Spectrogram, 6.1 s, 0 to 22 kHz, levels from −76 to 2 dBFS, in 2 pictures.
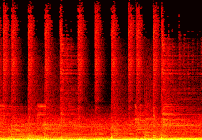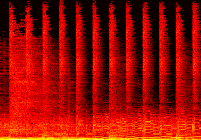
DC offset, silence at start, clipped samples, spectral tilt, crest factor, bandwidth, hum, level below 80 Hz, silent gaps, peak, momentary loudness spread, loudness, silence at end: under 0.1%; 0 s; under 0.1%; -6 dB/octave; 14 dB; over 20 kHz; none; -18 dBFS; none; -2 dBFS; 9 LU; -18 LUFS; 0 s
